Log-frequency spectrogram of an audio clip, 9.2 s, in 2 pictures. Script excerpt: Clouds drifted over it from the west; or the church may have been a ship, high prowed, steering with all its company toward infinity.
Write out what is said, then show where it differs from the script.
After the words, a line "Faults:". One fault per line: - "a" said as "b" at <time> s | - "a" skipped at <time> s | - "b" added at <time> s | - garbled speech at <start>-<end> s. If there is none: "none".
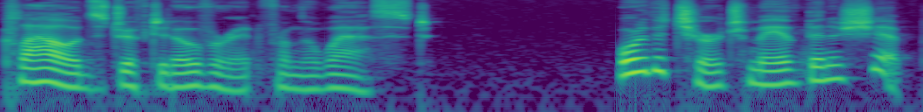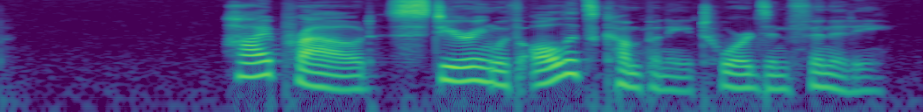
Clouds drifted over it from the west; or the church may have been a ship, high prowed, steering with all its company towards infinity.
Faults:
- "toward" said as "towards" at 8.1 s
